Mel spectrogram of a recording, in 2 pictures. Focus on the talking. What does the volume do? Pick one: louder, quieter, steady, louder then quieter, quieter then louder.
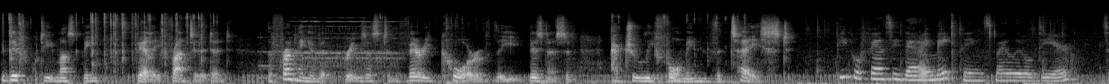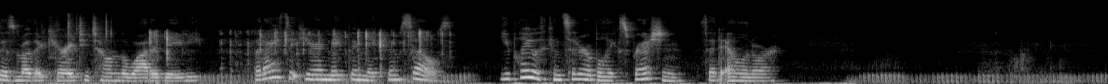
steady.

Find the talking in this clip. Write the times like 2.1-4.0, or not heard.
0.0-18.9.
